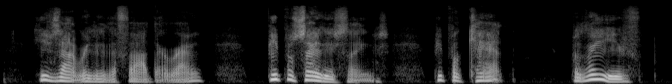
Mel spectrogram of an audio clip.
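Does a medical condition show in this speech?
Yes: spinal muscular atrophy; congenital genetic neuromuscular, incurable, quadriplegic, full sensation but no muscles, never walked or stood, lifelong wheelchair; progressive, age 56, cannot hold pencil, writes with voice recognition program, drives motorized wheelchair, needs help.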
